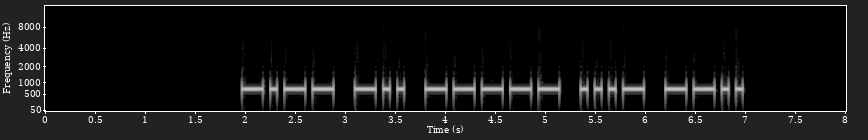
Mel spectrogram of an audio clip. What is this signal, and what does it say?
Morse code, heard as a keyed tone, about 17 wpm, 700 Hz. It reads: YD0VZ
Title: DXCC-100 Call Signs - 5 Characters - Repeated 2x - 17wpm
